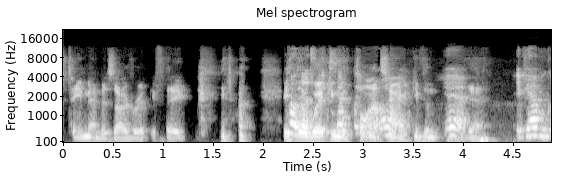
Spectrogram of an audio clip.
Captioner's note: laughs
